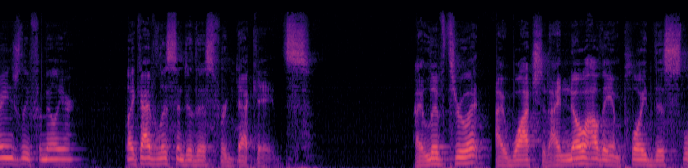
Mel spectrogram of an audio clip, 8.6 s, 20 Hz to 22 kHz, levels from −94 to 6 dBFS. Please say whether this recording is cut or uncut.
cut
